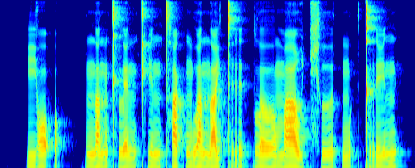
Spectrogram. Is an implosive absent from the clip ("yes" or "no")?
yes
